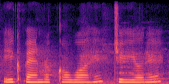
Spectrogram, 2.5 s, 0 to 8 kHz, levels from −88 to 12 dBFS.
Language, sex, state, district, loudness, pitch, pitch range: Hindi, female, Uttar Pradesh, Shamli, -15 LUFS, 230 Hz, 220-240 Hz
